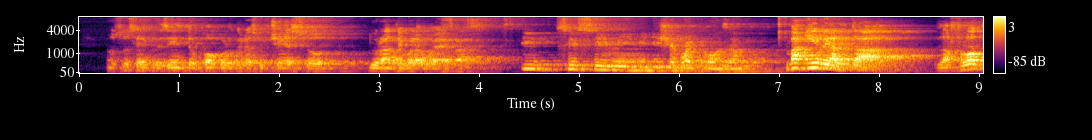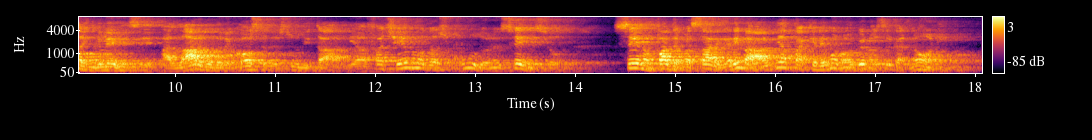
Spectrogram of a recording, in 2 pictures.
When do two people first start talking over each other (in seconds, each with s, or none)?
none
